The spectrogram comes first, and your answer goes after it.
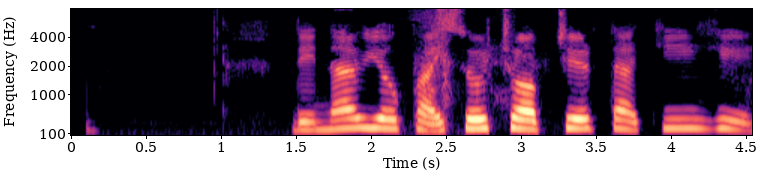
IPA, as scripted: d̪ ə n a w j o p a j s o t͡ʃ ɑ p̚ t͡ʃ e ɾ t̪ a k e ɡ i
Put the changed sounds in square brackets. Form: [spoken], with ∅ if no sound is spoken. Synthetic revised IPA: d̪ ə n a w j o p a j s o t͡ʃ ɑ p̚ t͡ʃ e ɾ t̪ a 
